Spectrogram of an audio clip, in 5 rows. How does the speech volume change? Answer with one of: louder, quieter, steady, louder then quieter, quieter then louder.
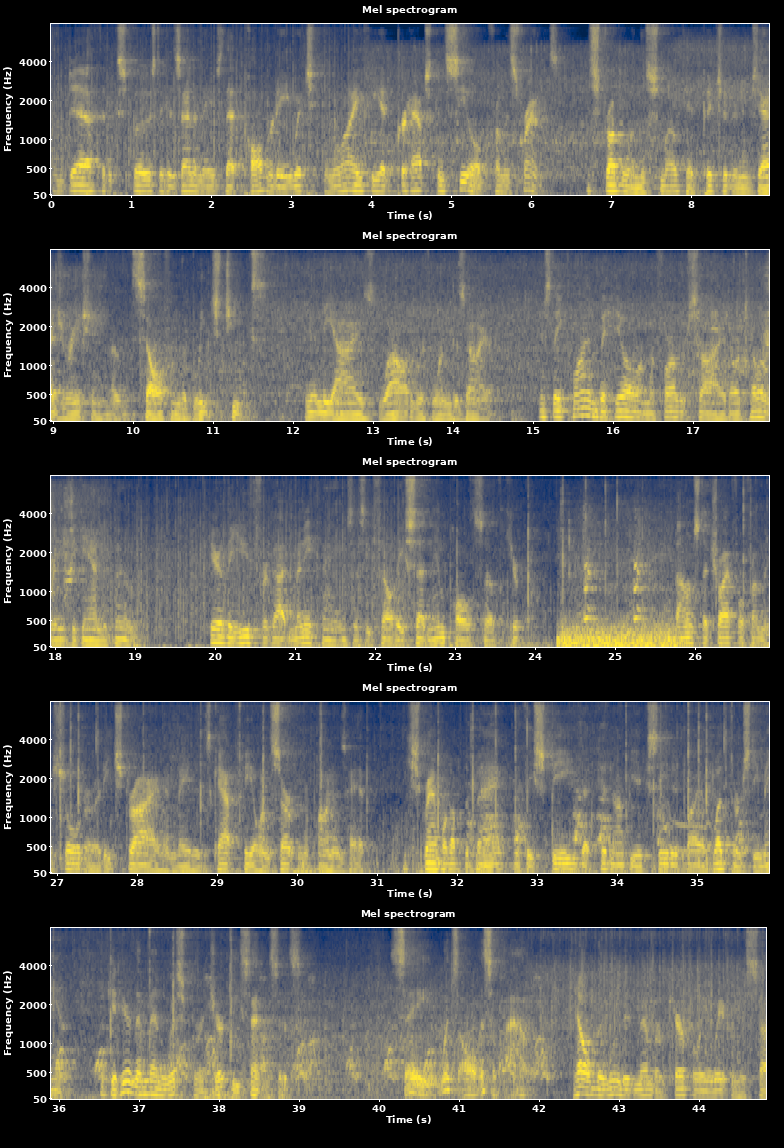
steady.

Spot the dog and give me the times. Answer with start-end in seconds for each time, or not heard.
32.1-42.4.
